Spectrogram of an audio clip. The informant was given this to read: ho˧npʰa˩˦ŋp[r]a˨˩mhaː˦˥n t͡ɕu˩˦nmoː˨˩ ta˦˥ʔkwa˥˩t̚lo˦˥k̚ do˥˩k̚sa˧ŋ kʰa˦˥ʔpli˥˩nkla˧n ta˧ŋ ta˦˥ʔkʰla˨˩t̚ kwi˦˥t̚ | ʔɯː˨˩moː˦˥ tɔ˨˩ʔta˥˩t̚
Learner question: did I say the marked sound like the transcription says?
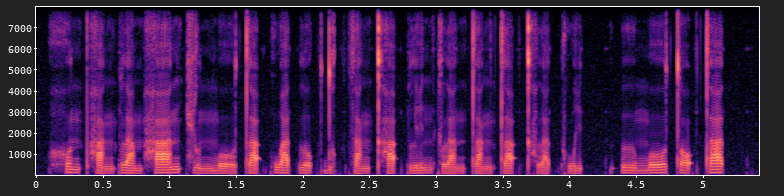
no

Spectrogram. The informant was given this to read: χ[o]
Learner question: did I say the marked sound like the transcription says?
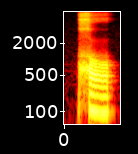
yes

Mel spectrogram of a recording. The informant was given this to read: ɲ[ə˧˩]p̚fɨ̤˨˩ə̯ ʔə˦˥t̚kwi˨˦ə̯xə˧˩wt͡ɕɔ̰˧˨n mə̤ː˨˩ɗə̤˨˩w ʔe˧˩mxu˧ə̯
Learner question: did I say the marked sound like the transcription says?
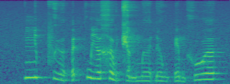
no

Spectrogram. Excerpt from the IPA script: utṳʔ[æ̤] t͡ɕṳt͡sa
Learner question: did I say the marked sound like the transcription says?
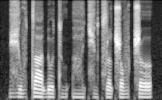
no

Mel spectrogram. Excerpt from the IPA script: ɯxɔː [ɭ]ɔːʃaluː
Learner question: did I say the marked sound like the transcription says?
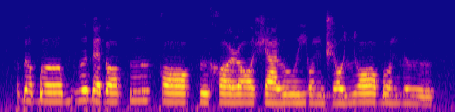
yes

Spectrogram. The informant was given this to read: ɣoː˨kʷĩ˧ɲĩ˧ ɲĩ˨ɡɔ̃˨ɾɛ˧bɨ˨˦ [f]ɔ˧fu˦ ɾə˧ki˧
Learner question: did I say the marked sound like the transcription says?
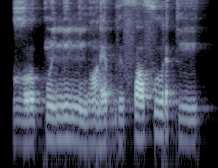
yes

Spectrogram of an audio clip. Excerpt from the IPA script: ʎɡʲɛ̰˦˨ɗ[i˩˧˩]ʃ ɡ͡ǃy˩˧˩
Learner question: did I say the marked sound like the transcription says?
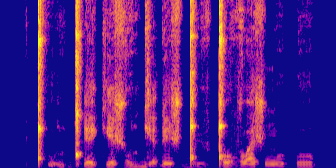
no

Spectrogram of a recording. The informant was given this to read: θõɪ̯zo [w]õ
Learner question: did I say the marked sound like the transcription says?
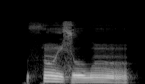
yes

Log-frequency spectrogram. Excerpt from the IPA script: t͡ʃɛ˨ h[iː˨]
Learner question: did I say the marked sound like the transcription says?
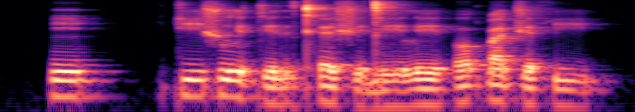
yes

